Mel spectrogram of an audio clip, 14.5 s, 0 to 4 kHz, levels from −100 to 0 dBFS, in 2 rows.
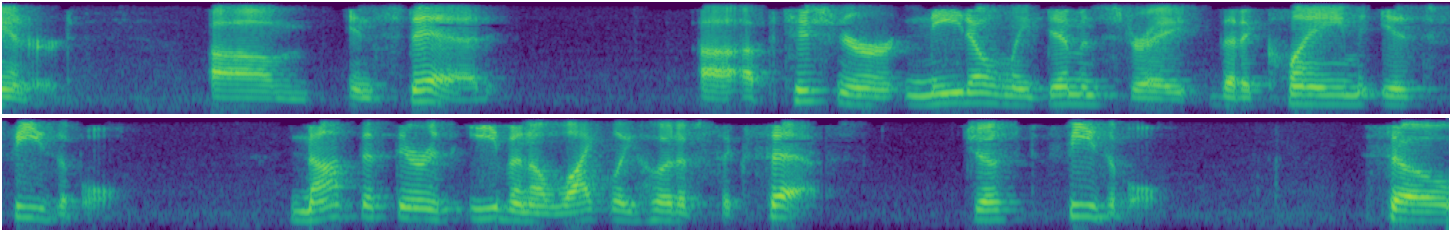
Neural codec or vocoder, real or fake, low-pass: none; real; 3.6 kHz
